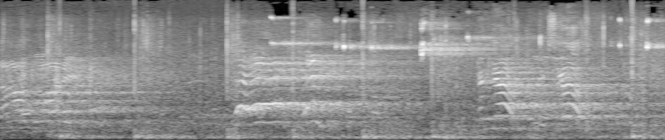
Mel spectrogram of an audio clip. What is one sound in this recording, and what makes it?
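A basketball bounces with dull thumps.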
